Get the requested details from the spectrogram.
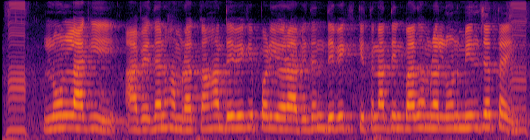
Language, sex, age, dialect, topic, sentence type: Magahi, male, 18-24, Western, banking, question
